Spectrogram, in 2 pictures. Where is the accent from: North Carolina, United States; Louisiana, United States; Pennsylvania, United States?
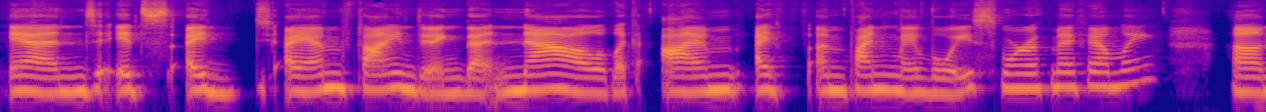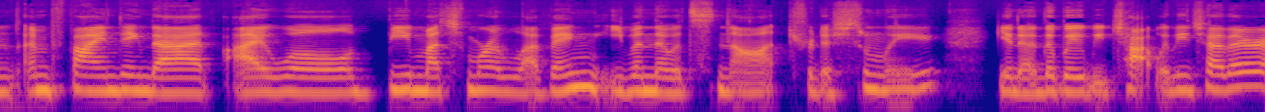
Louisiana, United States; New Orleans; I grew up in New Orleans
